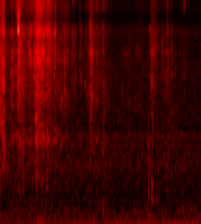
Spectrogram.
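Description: Faint handling noises: soft rustling and a few small clicks from a plastic bottle of micellar water and a cotton pad being handled, over a low steady hum.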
